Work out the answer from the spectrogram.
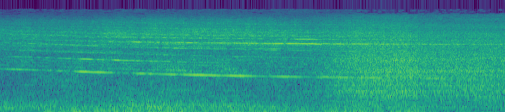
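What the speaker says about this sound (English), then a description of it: "To accomplish the mission, the Harriers fly low" A low-flying single-engine Harrier jet roars past, its steady broadband jet noise swelling slightly with whining tones sliding downward as it passes, loud and continuous with no voices.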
